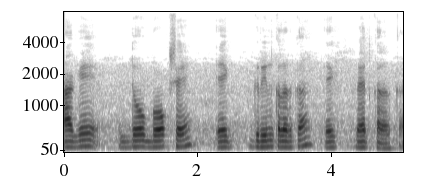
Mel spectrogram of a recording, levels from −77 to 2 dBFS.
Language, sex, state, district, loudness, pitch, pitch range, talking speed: Hindi, male, Arunachal Pradesh, Lower Dibang Valley, -18 LUFS, 125 Hz, 115-130 Hz, 140 wpm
